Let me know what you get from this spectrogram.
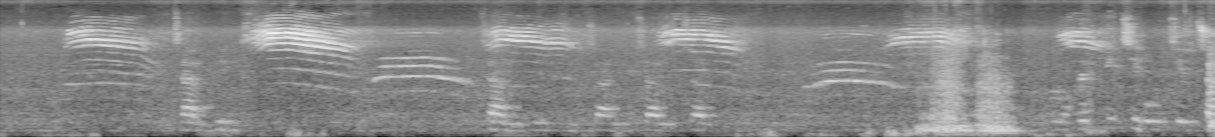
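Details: Pet cat meowing over and over. The high, arching mews come every second or so, some in quick pairs. A person speaks in the background, and a louder, rougher burst comes near the end.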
